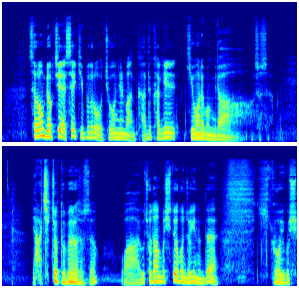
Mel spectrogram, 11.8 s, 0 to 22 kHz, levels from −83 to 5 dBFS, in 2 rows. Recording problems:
none

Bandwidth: 14.5 kHz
